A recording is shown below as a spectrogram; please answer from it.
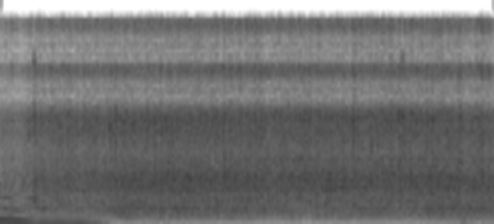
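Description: Heavy rain pours down steadily on a flooded home in a Kisii village, a dense, constant hiss close by, with a brief whistle-like tone fading early and no other sounds breaking through.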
